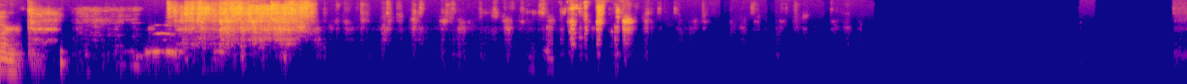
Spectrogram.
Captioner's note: applause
